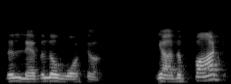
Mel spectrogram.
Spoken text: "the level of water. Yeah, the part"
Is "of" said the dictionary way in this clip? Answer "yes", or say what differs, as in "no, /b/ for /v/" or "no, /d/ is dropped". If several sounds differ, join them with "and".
yes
